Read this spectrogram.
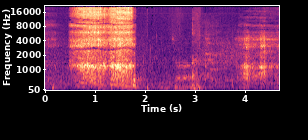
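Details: Man passed out in Ibiza, not woken even by a firm slap, snoring for about three hours: one long, loud, harsh snore on a breath in, then quieter noisy breathing and a fainter second snore.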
